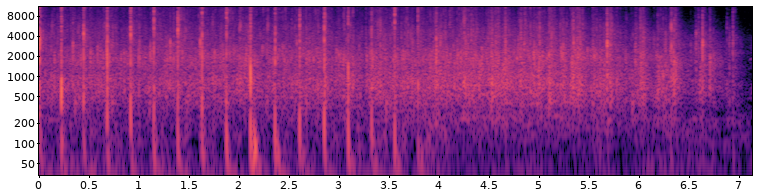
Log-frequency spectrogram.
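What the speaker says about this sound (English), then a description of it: "Please join me in a round of applause for West Michigan's finest." Audience applause at a talk on artificial intelligence, fairly quiet, starting with distinct sharp individual claps that thicken into a continuous patter and taper off at the end.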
